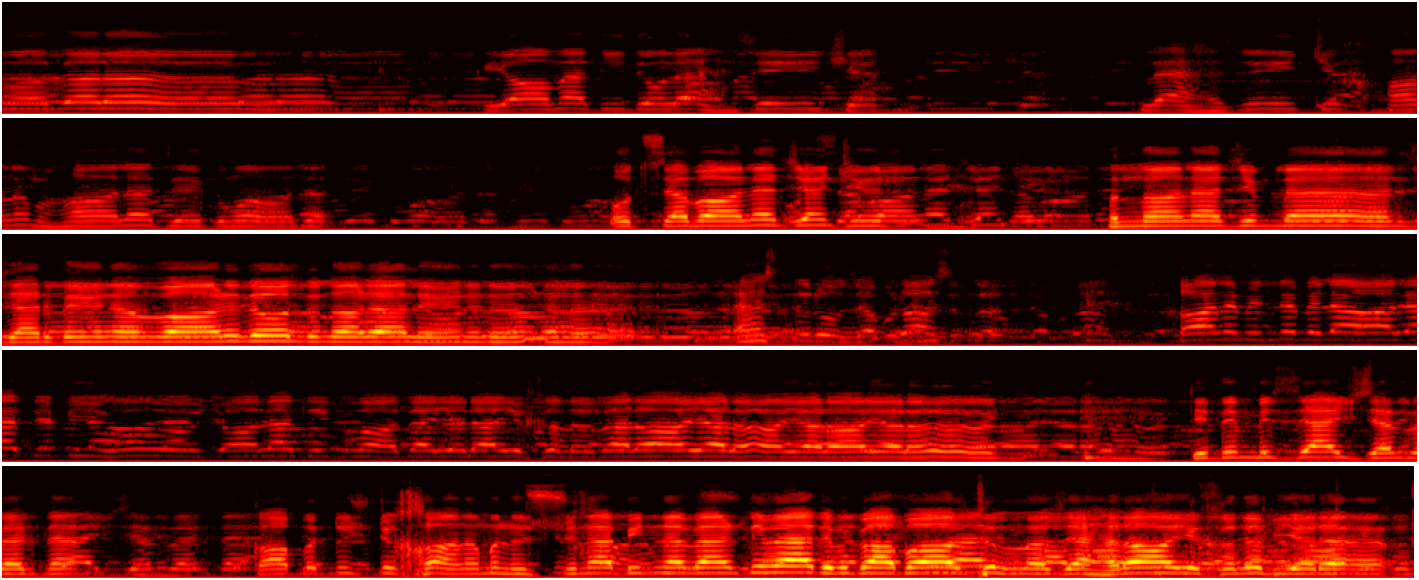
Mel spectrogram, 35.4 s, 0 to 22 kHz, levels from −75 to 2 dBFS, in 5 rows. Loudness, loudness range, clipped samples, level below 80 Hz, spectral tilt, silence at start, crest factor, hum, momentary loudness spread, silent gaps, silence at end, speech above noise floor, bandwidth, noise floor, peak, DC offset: -30 LUFS; 21 LU; under 0.1%; -70 dBFS; -4.5 dB/octave; 0 s; 24 dB; none; 21 LU; none; 0 s; 31 dB; 16 kHz; -63 dBFS; -8 dBFS; 0.5%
